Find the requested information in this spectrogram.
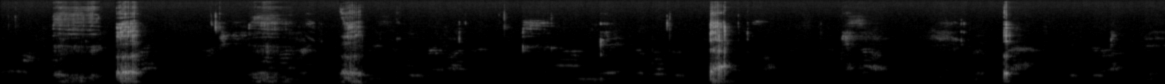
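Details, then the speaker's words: Parent and son with a disability doing a Sprite-drinking challenge: several short, deliberate belches a few seconds apart, with quiet whispering and talk between them; burping. "Okay, so we're gonna drink our drink and see who burps the most. Go. Can't burp yet."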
